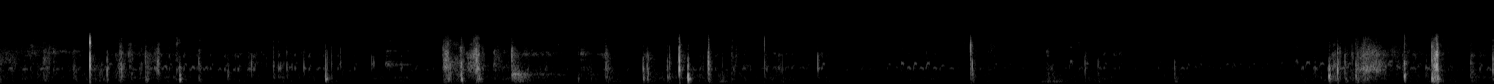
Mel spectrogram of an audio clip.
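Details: Indoors at night, a female pet hamster gives newly begun weird noises: dense runs of sharp clicks and rustling patter over a thin, steady squeaky whine, pausing briefly before another busy burst near the end.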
